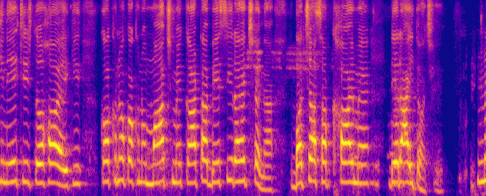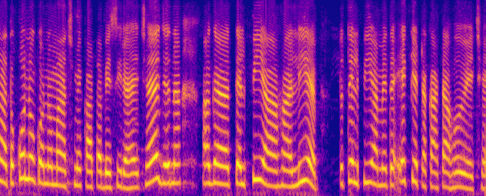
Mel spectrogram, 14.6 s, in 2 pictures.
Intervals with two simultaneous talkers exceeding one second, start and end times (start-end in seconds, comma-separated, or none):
none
